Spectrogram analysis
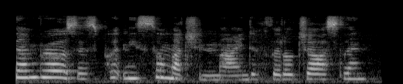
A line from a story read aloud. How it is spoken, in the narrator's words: she said softly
